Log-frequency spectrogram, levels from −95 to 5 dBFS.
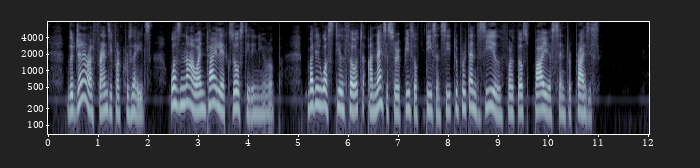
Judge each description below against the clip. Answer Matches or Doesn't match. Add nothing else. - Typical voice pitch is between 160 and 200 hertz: Matches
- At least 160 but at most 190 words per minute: Doesn't match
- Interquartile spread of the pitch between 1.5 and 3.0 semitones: Doesn't match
